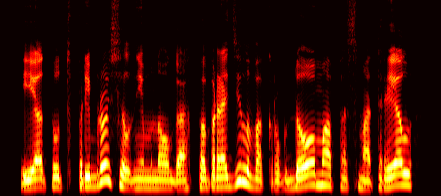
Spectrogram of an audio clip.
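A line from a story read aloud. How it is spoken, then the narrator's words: Booming bass. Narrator (Russian): забасил градостроитель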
